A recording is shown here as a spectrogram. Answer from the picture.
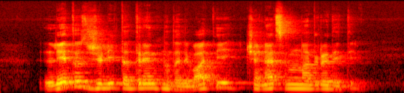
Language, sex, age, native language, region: Slovenian, male, 18-29, Slovenian, Drava region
